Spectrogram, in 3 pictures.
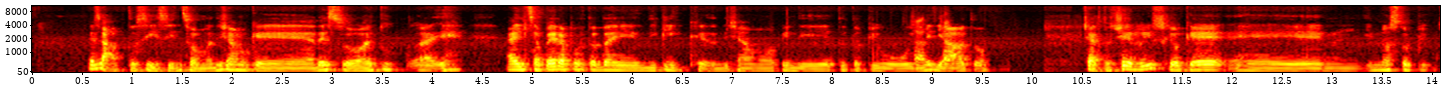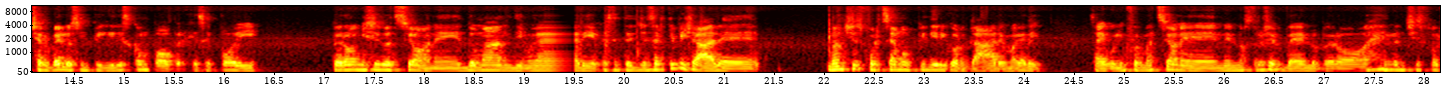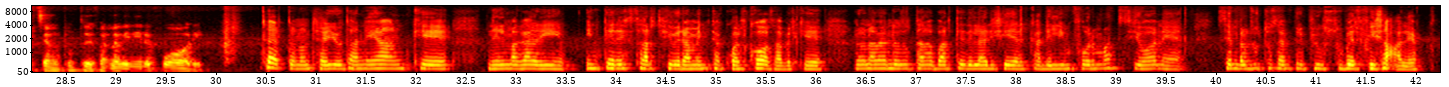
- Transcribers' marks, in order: static; drawn out: "che"; tapping; other background noise; distorted speech; drawn out: "ehm"
- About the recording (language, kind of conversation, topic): Italian, unstructured, Qual è, secondo te, il vantaggio più grande della tecnologia?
